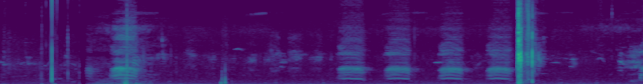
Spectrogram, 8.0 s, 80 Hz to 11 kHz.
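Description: A crow cawing four times in an even series, one caw about every 0.6 s. Just after the last caw comes a single sharp snap, the loudest sound, as a slingshot is shot.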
